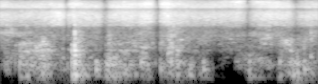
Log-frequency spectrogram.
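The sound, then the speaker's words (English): Rubbing on a drawing board, a soft, continuous scratchy hiss of repeated strokes with brief dips between them, faint and steady with no voices. “I rub so that hopefully it will show up.”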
